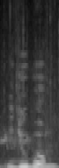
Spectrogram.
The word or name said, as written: ijubom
